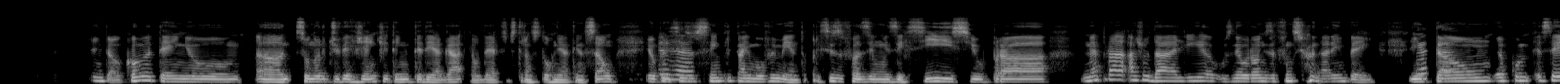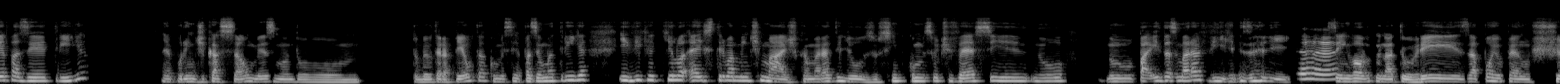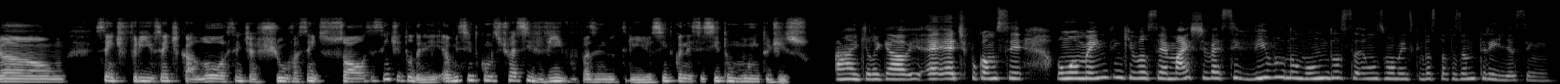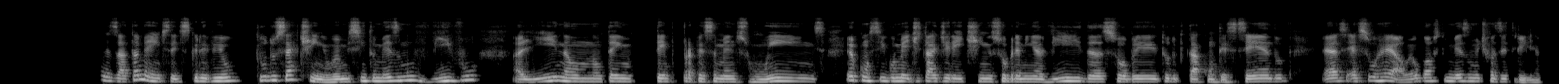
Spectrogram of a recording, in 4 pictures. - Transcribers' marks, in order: other background noise
- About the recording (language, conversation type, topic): Portuguese, podcast, Já passou por alguma surpresa inesperada durante uma trilha?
